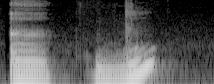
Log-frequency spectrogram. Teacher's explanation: Remember, final T not pronounced.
